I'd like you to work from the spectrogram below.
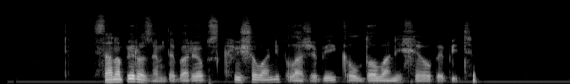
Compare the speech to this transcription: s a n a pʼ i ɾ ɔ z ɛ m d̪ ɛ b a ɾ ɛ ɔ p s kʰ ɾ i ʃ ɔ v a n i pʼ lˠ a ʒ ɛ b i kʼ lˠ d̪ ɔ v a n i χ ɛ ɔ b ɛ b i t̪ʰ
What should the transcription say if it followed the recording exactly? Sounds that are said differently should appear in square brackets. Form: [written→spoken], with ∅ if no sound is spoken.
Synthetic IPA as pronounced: s a n a pʼ i ɾ ɔ z ɛ m d̪ ɛ b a ɾ ɛ ɔ p s kʰ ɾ i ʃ ɔ v a n i pʼ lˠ a ʒ ɛ b i kʼ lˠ d̪ ɔ v a n i χ ɛ ɔ b ɛ b i t̪ʰ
